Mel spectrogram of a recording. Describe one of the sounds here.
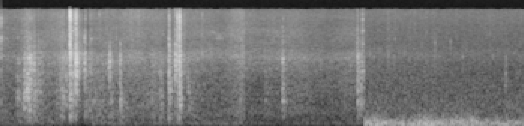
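Metal parts clatter and click as a case is handled.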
